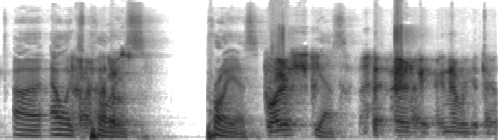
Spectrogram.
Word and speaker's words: Proyas: How do you pronounce his last name? Alex Proyas. Proyas. Proyas?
